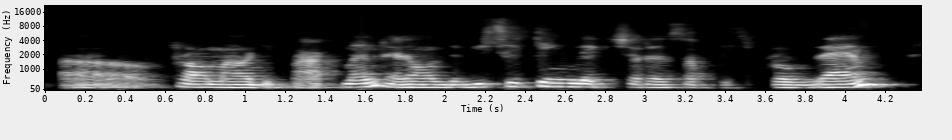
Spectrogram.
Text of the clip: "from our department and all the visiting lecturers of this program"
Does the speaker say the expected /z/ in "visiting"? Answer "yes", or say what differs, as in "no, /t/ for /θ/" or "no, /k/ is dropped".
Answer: no, /s/ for /z/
